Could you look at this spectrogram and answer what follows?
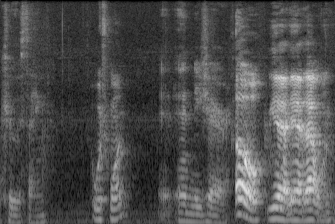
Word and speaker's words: Niger: that you've been saying Niger wrong it's not pronounced like that that's pronounced it's because it's French actually it's Niger yeah I feel like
